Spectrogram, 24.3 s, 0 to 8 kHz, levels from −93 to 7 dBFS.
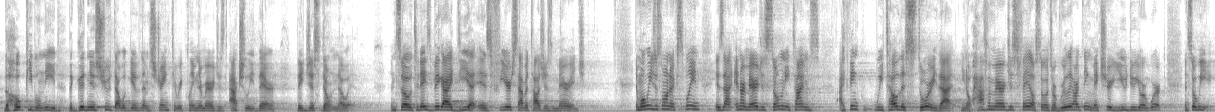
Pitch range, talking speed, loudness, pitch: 155-195 Hz, 190 wpm, -25 LUFS, 180 Hz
